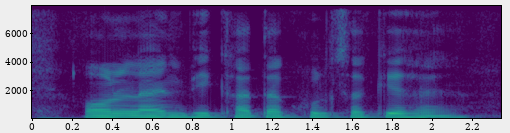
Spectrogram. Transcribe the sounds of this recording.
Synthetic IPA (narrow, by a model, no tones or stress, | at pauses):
ɔːnlaːɪnbʱikʰaːt̪akʰuːlsɐkeɦɛː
